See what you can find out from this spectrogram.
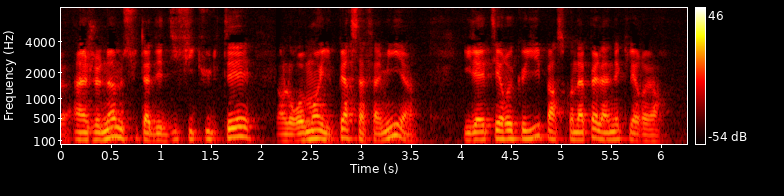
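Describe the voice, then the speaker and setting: A man's somewhat breathy, medium-pitched voice with ordinary pitch variation, at a fairly quick pace. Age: 40s. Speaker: novelist, reality show contestant. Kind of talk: interview. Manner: hesitant, with fillers.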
